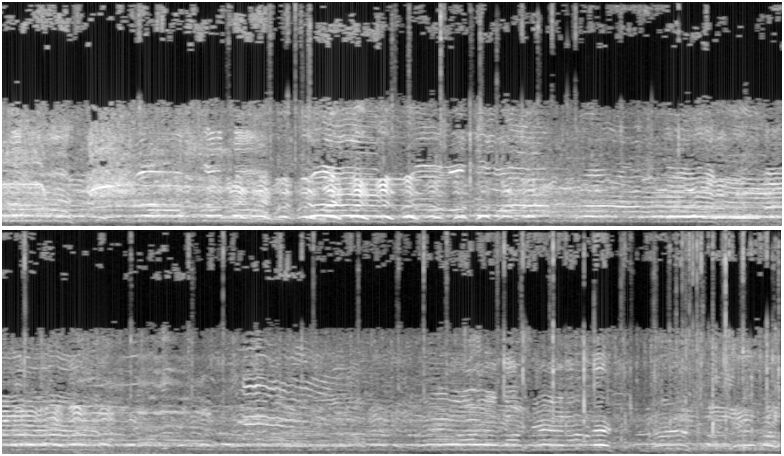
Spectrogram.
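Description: A young man shouts and cheers excitedly close by.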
